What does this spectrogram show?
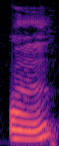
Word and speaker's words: um: Um café e um bolo. Notice that the M here isn't pronounced like an M, it's more um.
